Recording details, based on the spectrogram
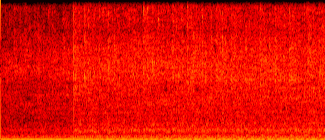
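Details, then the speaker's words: Truck with Holley dash, gauges and tune not yet set up: loud, deep, lumpy idle with a faint regular dip in the beat; owner hears a slight miss on one side, cause not yet found. "a little bit of a Miss on this side a bit I'm still gonna figure that out"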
